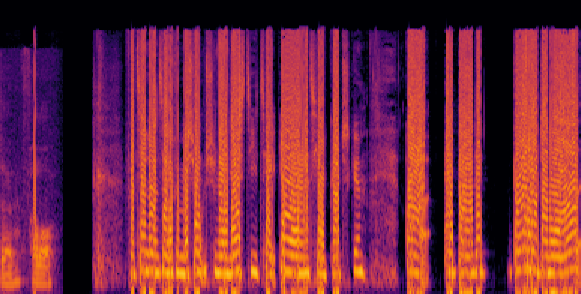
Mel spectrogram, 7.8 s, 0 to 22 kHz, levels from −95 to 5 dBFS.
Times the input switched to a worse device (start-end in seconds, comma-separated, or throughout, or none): none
